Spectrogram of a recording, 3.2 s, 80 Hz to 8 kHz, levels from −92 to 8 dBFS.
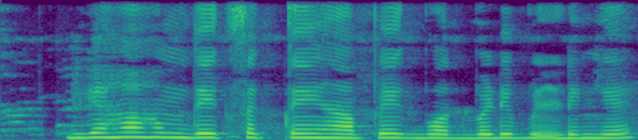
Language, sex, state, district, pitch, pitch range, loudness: Hindi, female, Rajasthan, Jaipur, 235 Hz, 220-250 Hz, -14 LUFS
